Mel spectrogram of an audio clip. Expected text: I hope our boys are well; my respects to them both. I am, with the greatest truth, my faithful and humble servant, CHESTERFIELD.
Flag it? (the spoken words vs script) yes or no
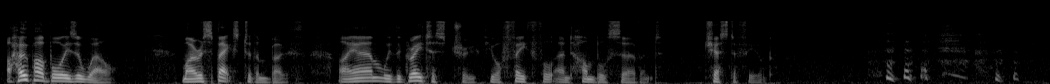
yes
